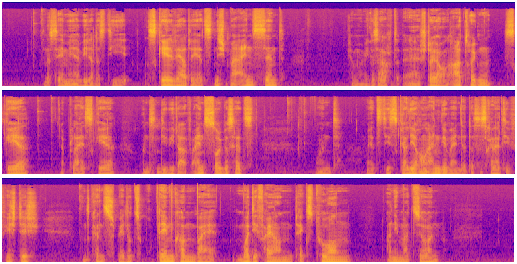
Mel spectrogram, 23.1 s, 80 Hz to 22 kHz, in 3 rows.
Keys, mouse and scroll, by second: 4.5 ctrl+a, 6.0 ctrl+a, 11.0 shift+middle click, 11.8 middle click, 14.8 click, 16.4 middle click.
